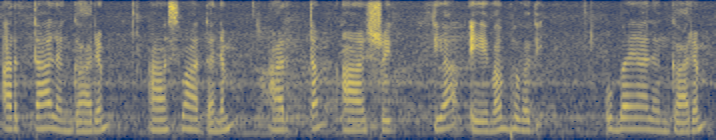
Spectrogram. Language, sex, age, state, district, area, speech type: Sanskrit, female, 18-30, Kerala, Thrissur, rural, spontaneous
